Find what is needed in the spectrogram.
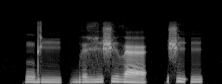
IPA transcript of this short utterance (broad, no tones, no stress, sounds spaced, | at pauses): n d i | b e ɣ i ʃ i ð æ | ʃ i ʔ i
